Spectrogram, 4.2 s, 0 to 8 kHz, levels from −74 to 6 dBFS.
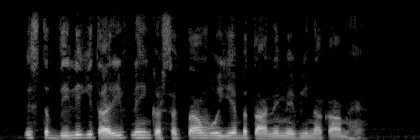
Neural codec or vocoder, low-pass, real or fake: none; 7.2 kHz; real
